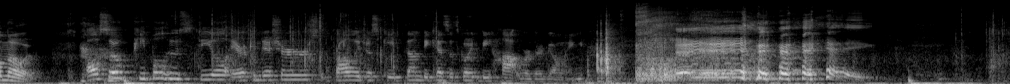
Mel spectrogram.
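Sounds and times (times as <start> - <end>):
speech: 0.0 - 8.8
elbow fart noise: 6.4 - 6.9
laughter: 6.7 - 8.8.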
